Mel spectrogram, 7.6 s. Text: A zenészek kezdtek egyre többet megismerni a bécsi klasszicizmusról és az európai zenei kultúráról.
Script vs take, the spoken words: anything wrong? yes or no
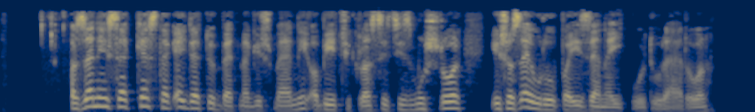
no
